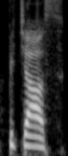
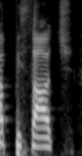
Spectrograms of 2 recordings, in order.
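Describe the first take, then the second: First: पिचास with "ch" in the middle and "s" at the end; mispronunciation. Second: पिशाच with "sh" or "s" in the middle and "ch" at the end; corrected pronunciation. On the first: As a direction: say पिचास as "pi-chaas", sounds swapped. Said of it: "not पिचास". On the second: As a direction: say पिशाच as "pi-shaach". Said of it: "sorry, पिशाच". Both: Shown as a demonstration.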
